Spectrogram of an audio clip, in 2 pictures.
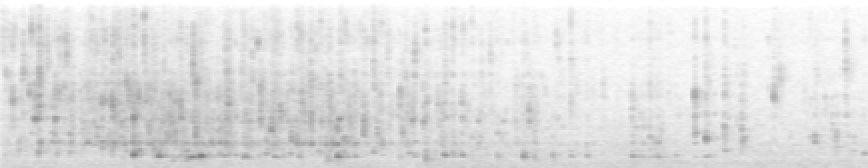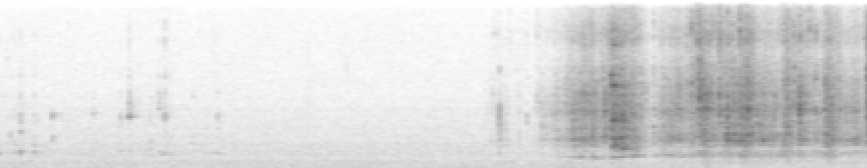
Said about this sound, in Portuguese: Margarita, como eu falei, é um drink coado. Ela não desce o excesso de limão, não desce o excesso de gelo que ficou aqui.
